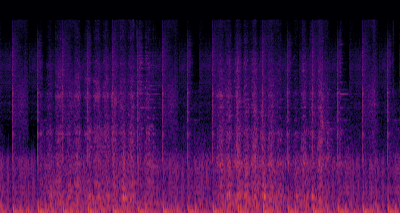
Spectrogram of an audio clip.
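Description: A flush-cut hand saw rasps back and forth, trimming wooden dowel pins flush with an oak board. A sharp hammer tap on a dowel comes near the start. Background music with a steady beat plays underneath.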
